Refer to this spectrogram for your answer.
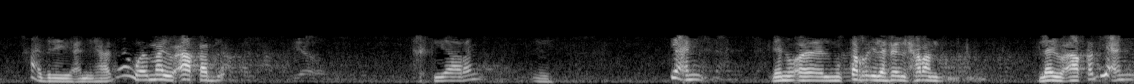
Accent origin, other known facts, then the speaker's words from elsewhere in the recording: Saudi Arabia; العقوبة عندنا في السعودية 6 أشهر سجن وفصل من العمل.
